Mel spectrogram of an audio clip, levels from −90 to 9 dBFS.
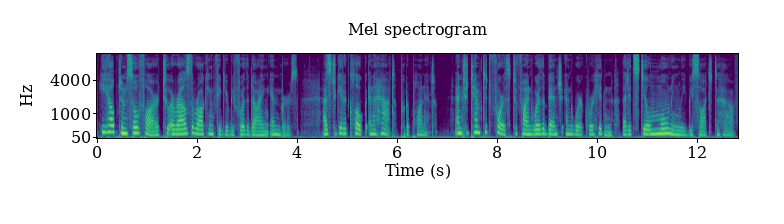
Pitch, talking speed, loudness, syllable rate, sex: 175 Hz, 210 wpm, -18 LUFS, 5.4 syllables/s, female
